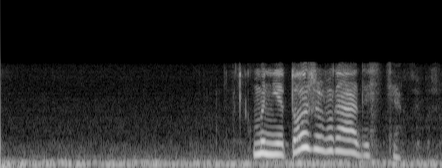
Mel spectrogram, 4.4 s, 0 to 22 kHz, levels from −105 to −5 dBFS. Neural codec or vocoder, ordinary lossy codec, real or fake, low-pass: vocoder, 44.1 kHz, 128 mel bands, Pupu-Vocoder; none; fake; 5.4 kHz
